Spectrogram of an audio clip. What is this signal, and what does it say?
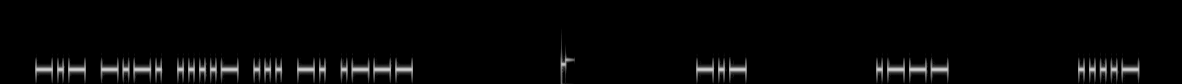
Morse code, heard as a keyed tone, about 22 wpm, spaced as for 12 wpm, 700 Hz. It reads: KC4SNJ KJ4
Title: USA Call Signs - 6 Characters - 8x Character Spacing - 22wpm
